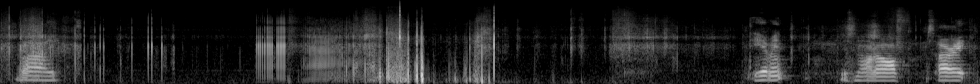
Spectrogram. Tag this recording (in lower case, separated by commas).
speech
